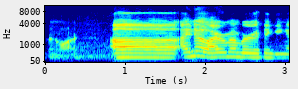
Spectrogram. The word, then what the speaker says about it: Renoir: Yeah, it's Renoir.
